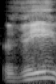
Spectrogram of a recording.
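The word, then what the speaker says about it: Vater: the companies is called VA v a t er it's like the German pronunciation of water and if you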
